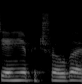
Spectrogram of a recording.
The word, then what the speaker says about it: Petrova: It's Petrova. It's KS n I a first name. It's not um it's spelled kind of strangely.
